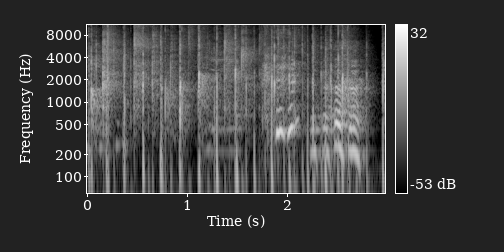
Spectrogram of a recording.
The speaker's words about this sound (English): We also have an appearance from our editor-in-chief. Clap for me. Clap.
